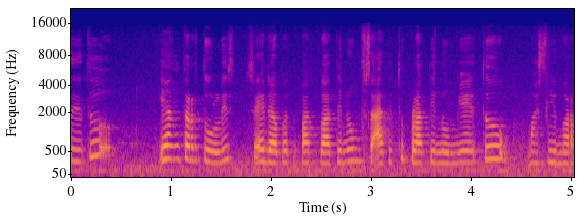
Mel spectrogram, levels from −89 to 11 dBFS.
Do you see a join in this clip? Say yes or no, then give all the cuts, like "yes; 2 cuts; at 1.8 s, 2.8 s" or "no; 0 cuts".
yes; 1 cut; at 1.6 s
